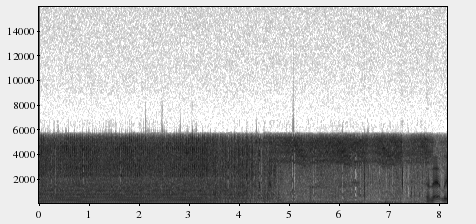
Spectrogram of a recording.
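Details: Toro 22-inch Recycler self-propelled mower, 163 cc 7.25 hp, low hours, no-start after sitting; after fresh fuel and carburetor cleaning: steady even drone, no misses or surging, then winds down; normal running.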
